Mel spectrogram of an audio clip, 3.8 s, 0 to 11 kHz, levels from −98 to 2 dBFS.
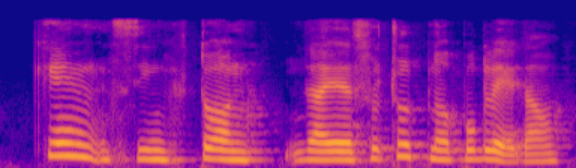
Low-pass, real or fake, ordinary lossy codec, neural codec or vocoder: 7.2 kHz; fake; none; codec, 16 kHz, 2 kbps, FreqCodec, larger model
